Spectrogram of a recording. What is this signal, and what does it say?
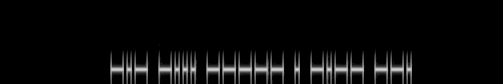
Morse code, heard as a keyed tone, about 30 wpm, 700 Hz. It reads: KB0EYG
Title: USA Call Signs 30wpm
